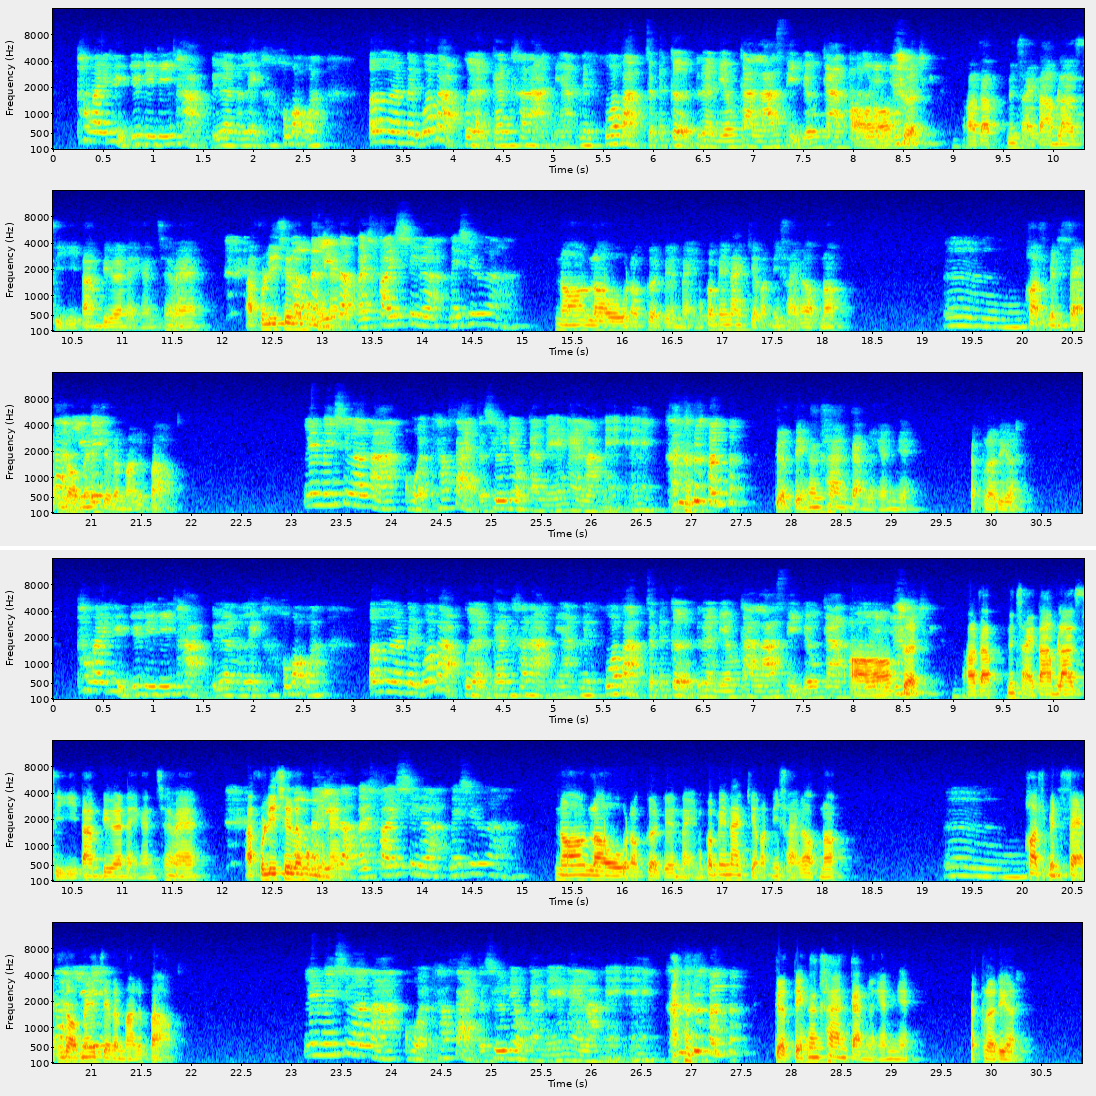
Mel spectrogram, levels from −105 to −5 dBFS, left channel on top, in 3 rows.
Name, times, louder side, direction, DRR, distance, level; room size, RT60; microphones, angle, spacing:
voice 1, 0.2-2.9 3.2-8.8 12.0-12.3 12.7-15.0 19.2-20.1 20.6-21.2 23.1-27.5, left 1 dB, 30° left, 0 dB, 1.1 m, -36 dB
voice 2, 8.0-8.6 9.1-11.8 12.2-13.2 15.3-18.2 20.0-21.8 26.8-27.0 27.9-29.2 29.9-30.3, right 5 dB, 75° right, 9 dB, 0.5 m, -30 dB
4.6 x 3.0 x 2.2 m, 0.37 s
head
